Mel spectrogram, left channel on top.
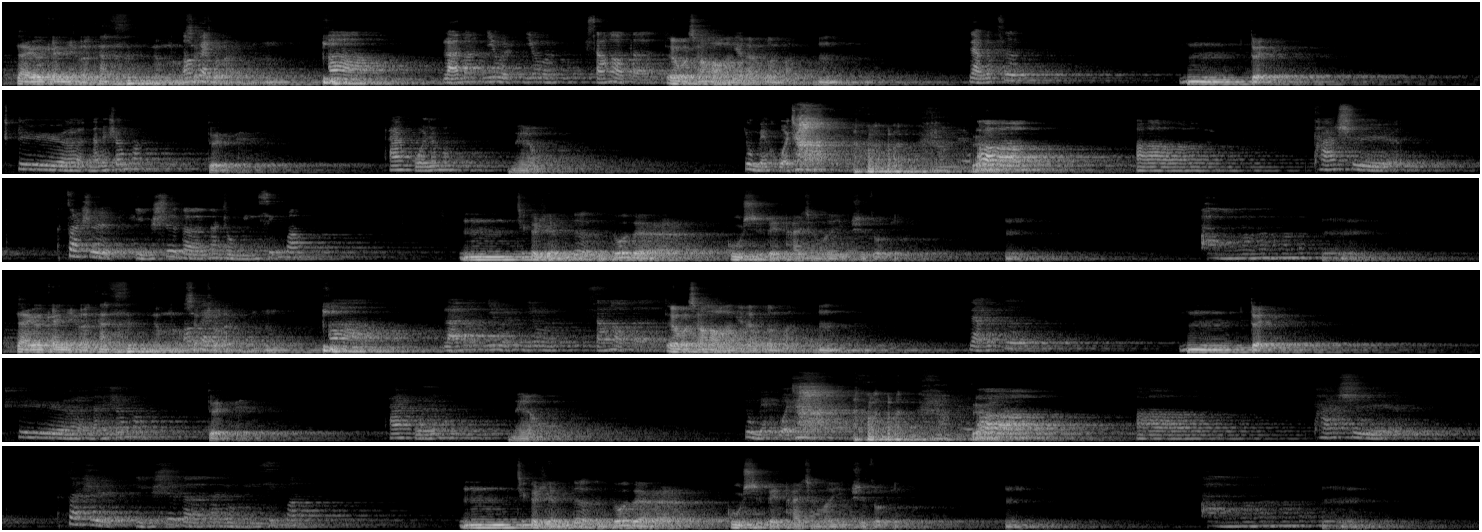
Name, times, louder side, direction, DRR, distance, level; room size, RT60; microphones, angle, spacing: voice 1, 0.1-2.8 3.2-3.4 6.6-8.4 11.8-12.7 16.8-17.2 19.8-20.2 23.3-24.7 34.1-36.5 36.8-38.6 39.6-39.8 42.8-43.2, equal, 5° right, 1 dB, 0.5 m, -26 dB
voice 2, 1.8-2.2 3.3-3.9 4.4-5.6 5.8-6.6 7.3-7.8 9.7-10.2 14.9-16.2 18.6-19.3 22.2-23.2 24.3-25.1 26.1-27.0 27.9-28.8 30.2-32.6 41.5-42.8, left 3 dB, 55° left, 6 dB, 0.5 m, -31 dB
10.5 x 6.5 x 4.4 m, 2.9 s
head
